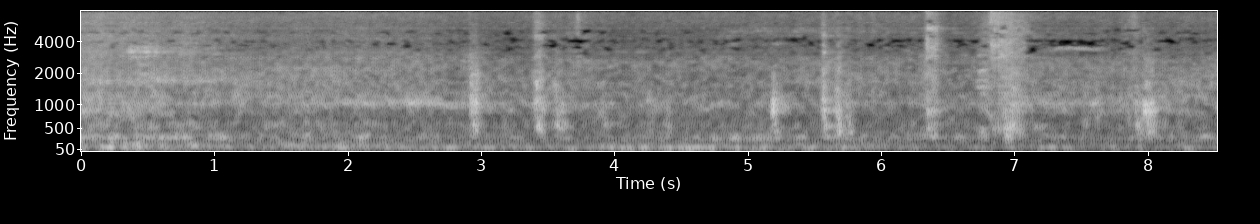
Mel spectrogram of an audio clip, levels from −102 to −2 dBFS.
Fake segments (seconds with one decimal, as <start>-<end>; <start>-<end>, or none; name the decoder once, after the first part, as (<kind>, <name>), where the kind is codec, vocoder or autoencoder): 0.0-8.5 (vocoder, Vocos)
